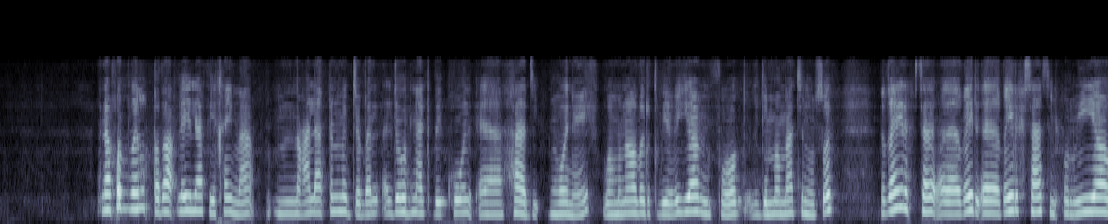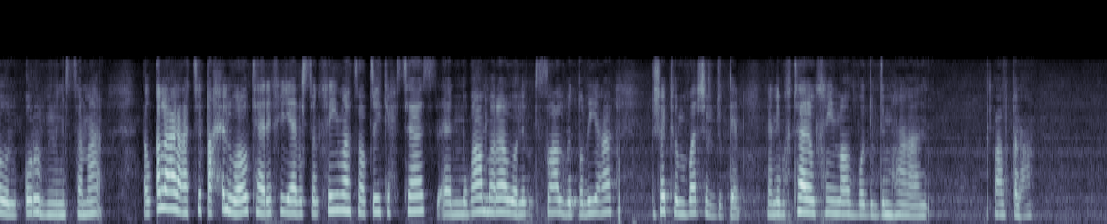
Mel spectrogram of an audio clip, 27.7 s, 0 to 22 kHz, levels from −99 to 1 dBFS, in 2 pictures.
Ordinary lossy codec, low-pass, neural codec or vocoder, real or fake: none; 7.2 kHz; codec, 24 kHz, 1 kbps, SNAC; fake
